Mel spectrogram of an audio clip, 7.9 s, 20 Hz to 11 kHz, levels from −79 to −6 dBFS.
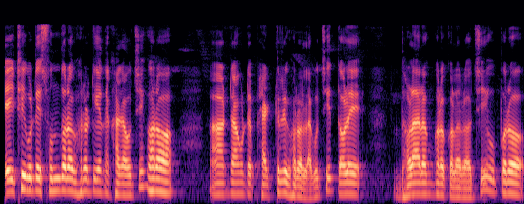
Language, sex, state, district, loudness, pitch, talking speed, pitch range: Odia, male, Odisha, Malkangiri, -17 LUFS, 135 Hz, 150 wpm, 125-160 Hz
